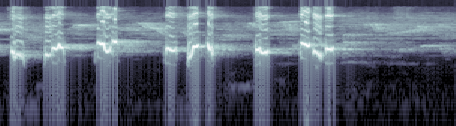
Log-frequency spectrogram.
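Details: Short rolling gacor ngerol phrase of a sooty-headed bulbul: quick groups of liquid, gurgling notes bouncing up and down, then a brief quiet end.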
